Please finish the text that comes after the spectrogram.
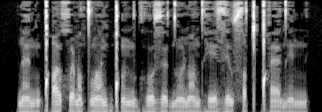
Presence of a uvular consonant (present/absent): present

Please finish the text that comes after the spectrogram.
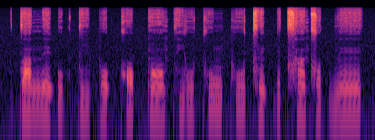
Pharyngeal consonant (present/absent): absent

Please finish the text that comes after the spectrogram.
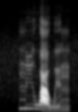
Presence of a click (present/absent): absent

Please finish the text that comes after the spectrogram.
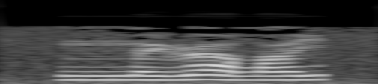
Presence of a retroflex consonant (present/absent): present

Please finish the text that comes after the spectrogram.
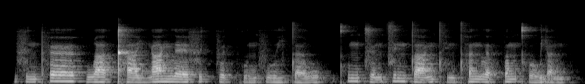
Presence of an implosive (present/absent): absent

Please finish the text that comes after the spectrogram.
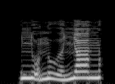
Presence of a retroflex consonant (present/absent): absent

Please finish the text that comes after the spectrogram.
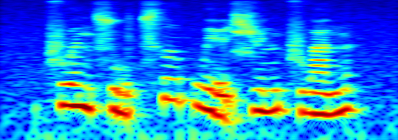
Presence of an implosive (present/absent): absent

